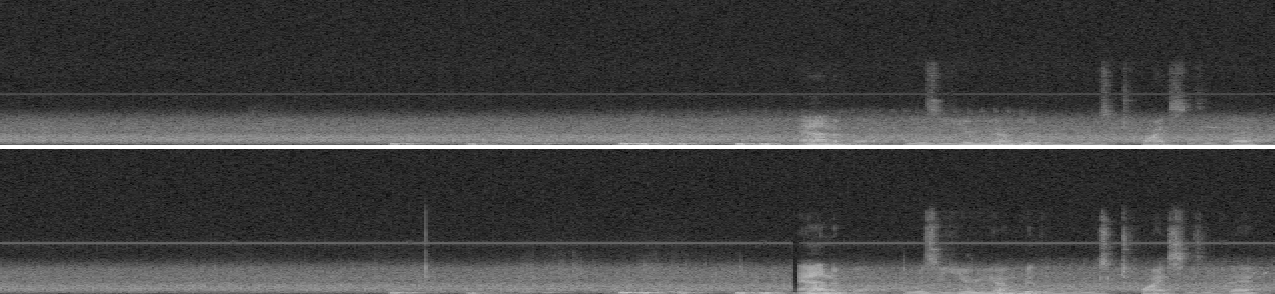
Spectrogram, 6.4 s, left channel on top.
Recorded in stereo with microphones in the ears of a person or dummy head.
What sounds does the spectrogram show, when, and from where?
1.9 s boiling: 10° right (ahead or behind), 0.7 m
4.0 s a man speaking: 30° right (ahead or behind), 0.6 m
